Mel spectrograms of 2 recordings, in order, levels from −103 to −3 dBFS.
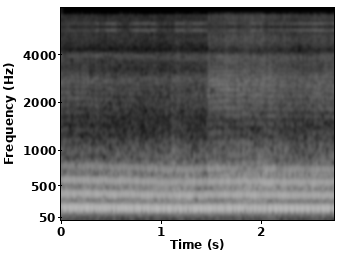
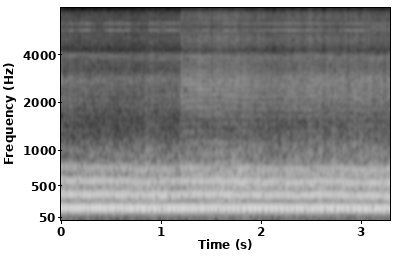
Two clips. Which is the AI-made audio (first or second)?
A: second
